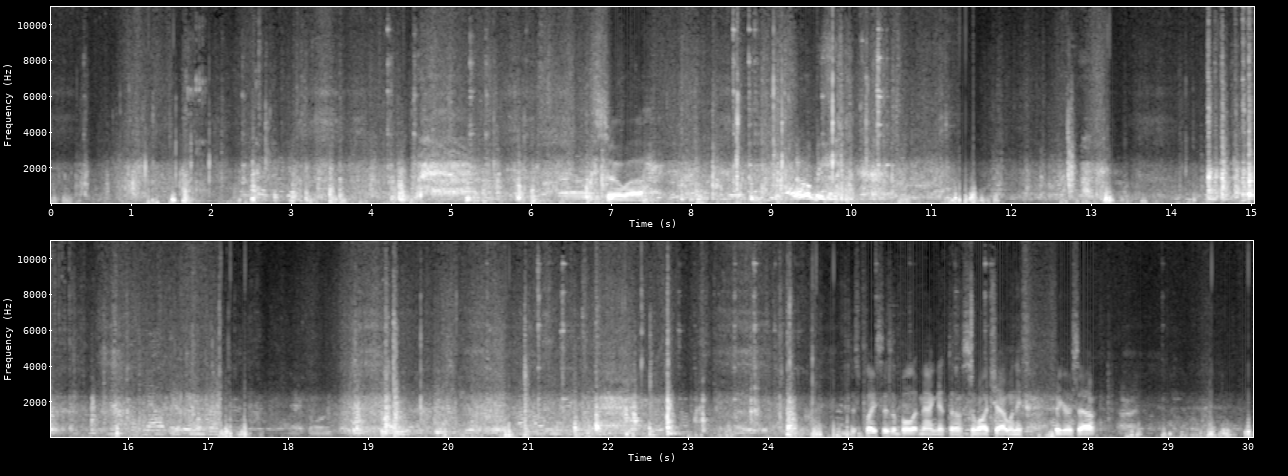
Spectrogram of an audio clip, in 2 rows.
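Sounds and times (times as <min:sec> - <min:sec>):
indistinct voices talking: 0:02.3 - 0:30.0.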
